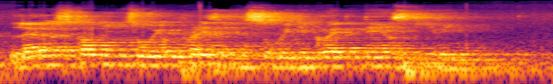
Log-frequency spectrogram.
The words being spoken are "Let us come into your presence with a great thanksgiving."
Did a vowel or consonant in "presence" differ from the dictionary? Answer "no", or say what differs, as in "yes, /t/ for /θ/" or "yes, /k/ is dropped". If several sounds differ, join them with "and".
no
